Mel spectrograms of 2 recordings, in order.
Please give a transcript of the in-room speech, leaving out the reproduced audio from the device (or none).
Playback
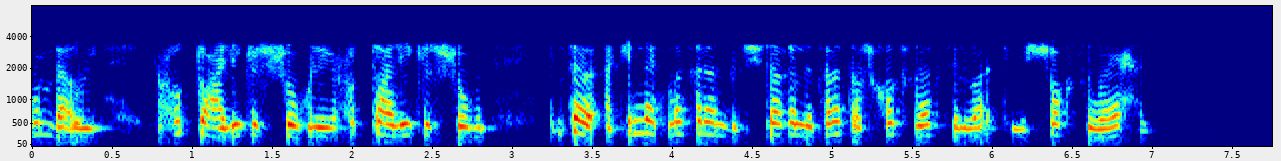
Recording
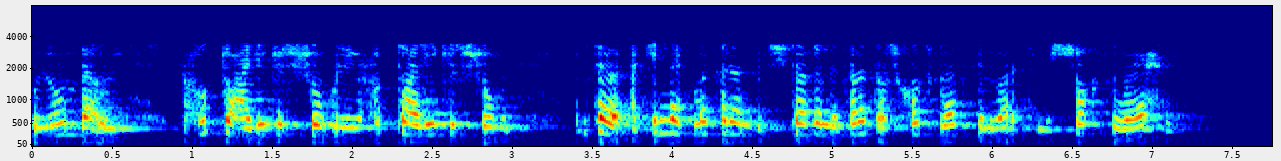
none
